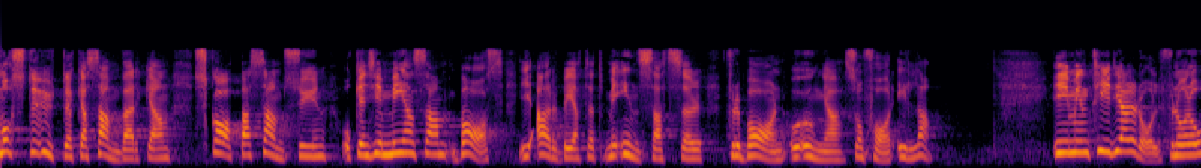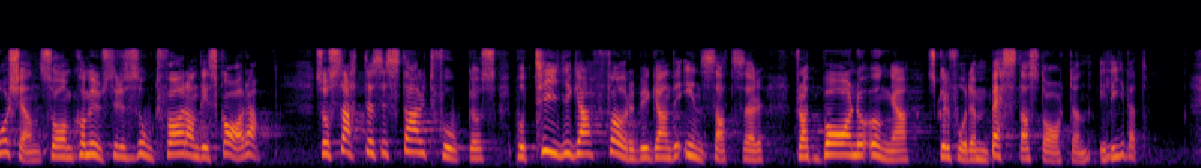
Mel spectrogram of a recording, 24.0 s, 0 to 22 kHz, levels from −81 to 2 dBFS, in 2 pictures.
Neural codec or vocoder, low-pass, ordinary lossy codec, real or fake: none; 7.2 kHz; none; real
